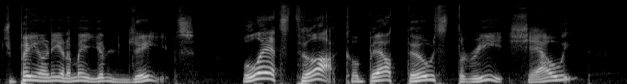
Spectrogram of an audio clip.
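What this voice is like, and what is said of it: Put-on accent. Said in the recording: “Don't know why I put that accent on. ... I don't think I want to continue doing this accent either.”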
